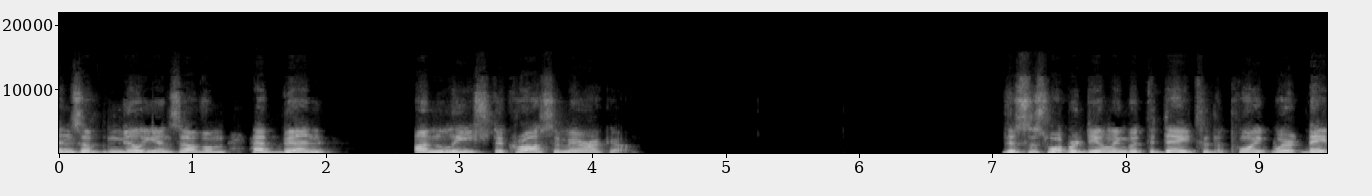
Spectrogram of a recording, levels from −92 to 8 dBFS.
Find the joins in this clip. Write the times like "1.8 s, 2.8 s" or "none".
none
